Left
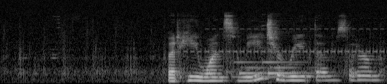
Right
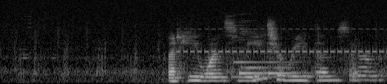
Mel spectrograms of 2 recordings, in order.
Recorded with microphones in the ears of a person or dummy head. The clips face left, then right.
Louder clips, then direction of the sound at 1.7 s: Left 4 dB; 30° left (ahead or behind).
